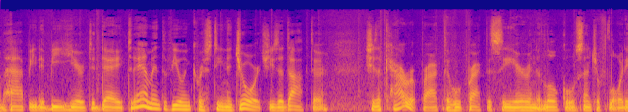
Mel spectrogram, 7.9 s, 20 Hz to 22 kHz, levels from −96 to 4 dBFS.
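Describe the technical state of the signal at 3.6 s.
At 3.6 s you're in the middle of gain pumping, which runs through the whole clip. The level swings by around 15 dB, likely from gain set far too high with a fast limiter or compressor clamping down on loud sounds. The room noise sits about 38 dB below the speech, and everything sounds squashed.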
